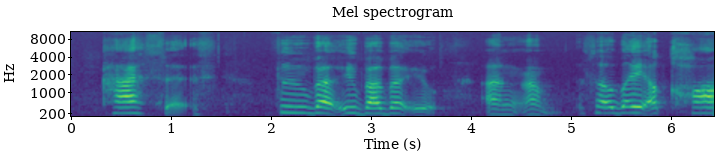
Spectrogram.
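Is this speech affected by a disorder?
Yes: cerebral palsy; diagnosed around age one.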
